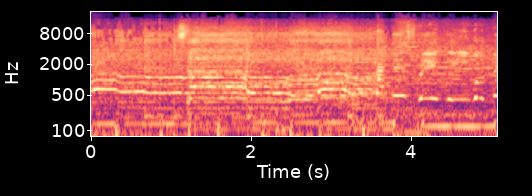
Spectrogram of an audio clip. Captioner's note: storm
